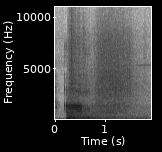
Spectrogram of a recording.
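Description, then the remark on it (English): A single sharp firework bang goes off outdoors in a neighborhood on July 5th, fairly loud, followed by a rumbling echo that slowly fades over the next second and a half. “By the way, if you hear fireworks, it is July 5th, and motherfuckers in the hood don't know how to act with fireworks.”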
